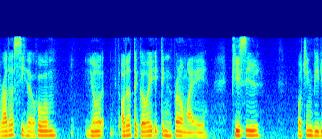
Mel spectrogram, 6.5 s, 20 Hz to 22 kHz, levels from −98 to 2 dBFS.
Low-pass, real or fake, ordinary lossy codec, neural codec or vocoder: 7.2 kHz; fake; none; codec, 16 kHz, 1 kbps, X-Codec, WavLM features, trained on Multilingual LibriSpeech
